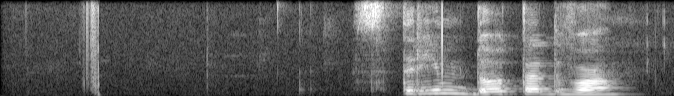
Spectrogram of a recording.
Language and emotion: Russian, neutral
